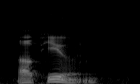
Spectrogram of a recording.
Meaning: To contradict or controvert; to oppose; to challenge or question the truth or validity of a given statement
- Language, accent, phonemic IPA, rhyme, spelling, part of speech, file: English, US, /əˈpjuːn/, -uːn, oppugn, verb, En-us-oppugn.ogg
